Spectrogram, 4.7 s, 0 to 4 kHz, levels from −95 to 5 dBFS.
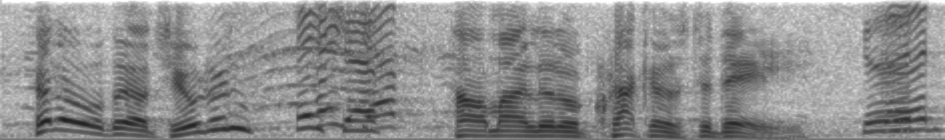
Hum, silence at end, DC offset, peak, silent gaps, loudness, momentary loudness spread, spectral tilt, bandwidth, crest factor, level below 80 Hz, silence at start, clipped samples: none; 0 s; 0.6%; -2 dBFS; none; -17 LUFS; 6 LU; -9.5 dB/octave; 4 kHz; 14 dB; -50 dBFS; 0.1 s; under 0.1%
